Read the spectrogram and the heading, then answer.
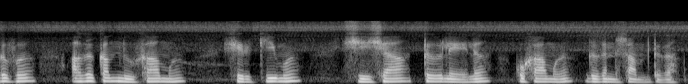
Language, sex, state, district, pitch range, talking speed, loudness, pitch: Wancho, male, Arunachal Pradesh, Longding, 125-145 Hz, 115 wpm, -16 LUFS, 135 Hz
